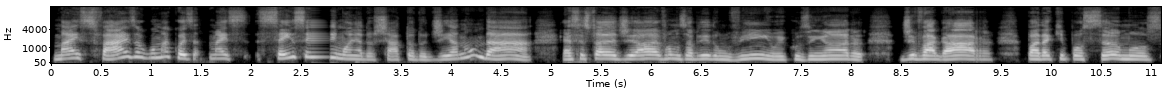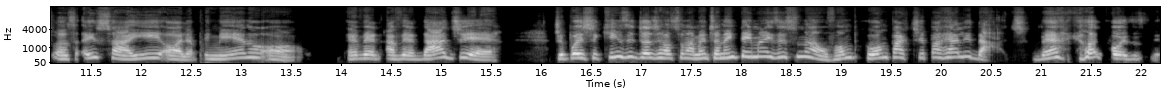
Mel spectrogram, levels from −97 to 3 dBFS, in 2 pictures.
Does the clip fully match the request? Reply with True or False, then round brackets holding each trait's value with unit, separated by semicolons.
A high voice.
True (215 Hz)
